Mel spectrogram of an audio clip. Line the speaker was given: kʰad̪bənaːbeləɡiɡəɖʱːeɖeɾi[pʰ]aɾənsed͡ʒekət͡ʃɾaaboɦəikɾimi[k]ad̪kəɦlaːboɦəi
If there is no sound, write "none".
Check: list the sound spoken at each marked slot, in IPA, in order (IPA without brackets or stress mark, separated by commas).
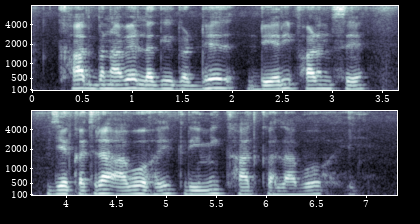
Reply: pʰ, kʰ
